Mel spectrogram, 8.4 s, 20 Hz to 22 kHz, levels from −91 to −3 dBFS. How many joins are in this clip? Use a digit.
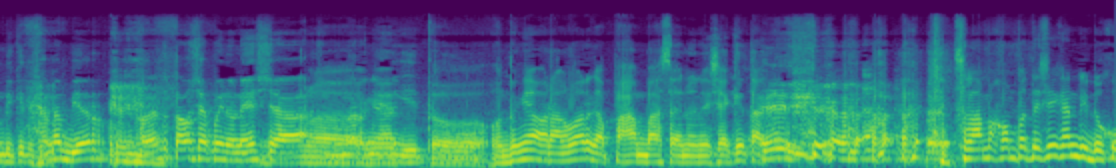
1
